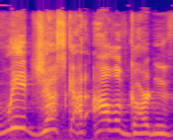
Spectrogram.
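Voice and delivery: play-acted thrilled, very excited, eager tone. Recalling the people who took them to lunch, imitating their very excited tone. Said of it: "in very excited tones".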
